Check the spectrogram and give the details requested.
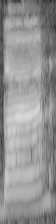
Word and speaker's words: van: the last one we have bon it is pronounced bon not van so please be careful with your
